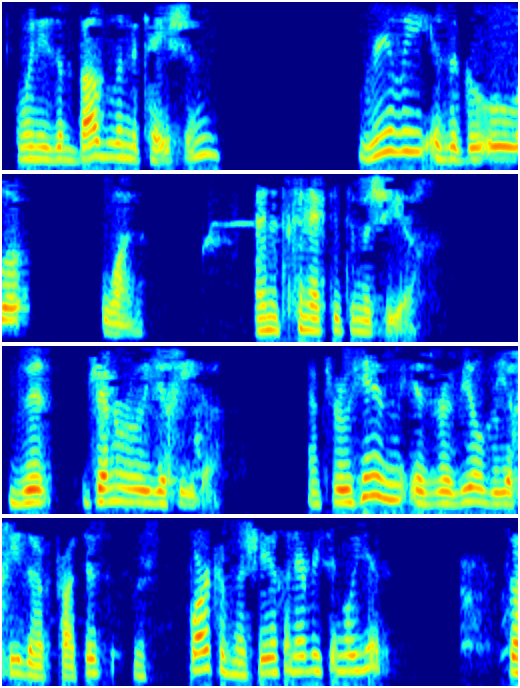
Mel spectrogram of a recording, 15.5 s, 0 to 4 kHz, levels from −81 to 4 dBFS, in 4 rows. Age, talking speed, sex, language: 60-79, 135 wpm, female, English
